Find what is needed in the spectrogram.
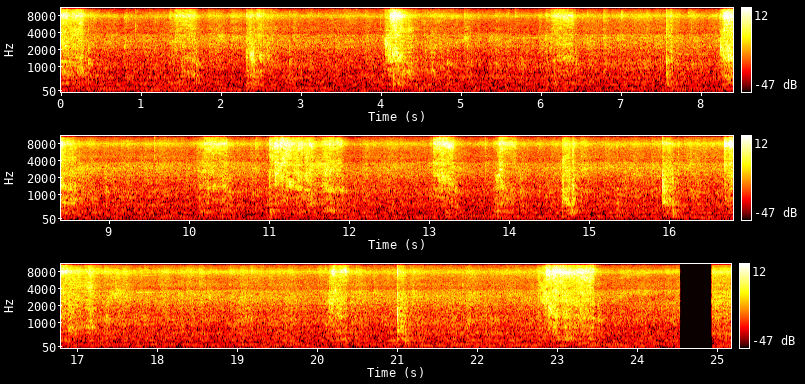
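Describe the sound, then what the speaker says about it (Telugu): Ragi flour upma being stirred continuously in a pan until it thickens, a steady run of scraping spoon strokes with light sizzling underneath, repeated at an irregular rhythm for the whole stretch, close and fairly loud, with no voices. "దగ్గర పడే వరకు కలుపుతూ ఉండాలి"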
